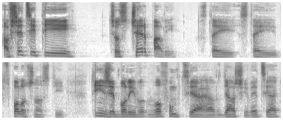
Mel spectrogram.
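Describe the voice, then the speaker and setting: A man with an unremarkable speaking voice, medium pitch, ordinary pitch variation and a moderate pace, on a very clean recording with a silent background. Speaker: historian and museum director. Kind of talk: radio discussion.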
